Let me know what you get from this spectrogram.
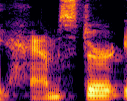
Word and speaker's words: Hamcester: Likewise, Hamcester is pronounced hamster, like the rodent, which I thought was like a very cute, funny thing.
